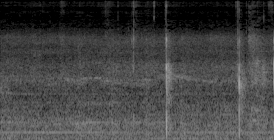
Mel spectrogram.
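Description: Two short, sharp knocks about a second apart, the first about two and a half seconds in, over a faint steady hum.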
